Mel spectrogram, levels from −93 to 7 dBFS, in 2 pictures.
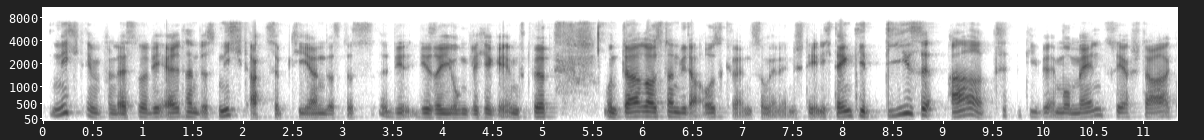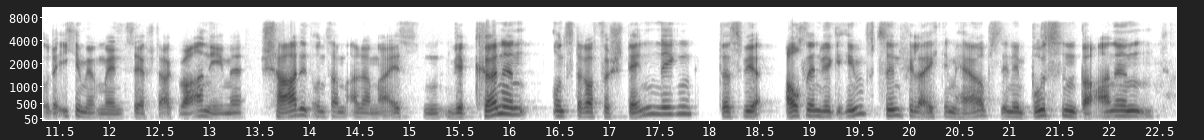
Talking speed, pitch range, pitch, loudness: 165 wpm, 120-160 Hz, 135 Hz, -28 LUFS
